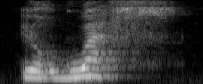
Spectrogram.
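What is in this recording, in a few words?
"spear", Breton; gcompris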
